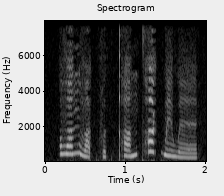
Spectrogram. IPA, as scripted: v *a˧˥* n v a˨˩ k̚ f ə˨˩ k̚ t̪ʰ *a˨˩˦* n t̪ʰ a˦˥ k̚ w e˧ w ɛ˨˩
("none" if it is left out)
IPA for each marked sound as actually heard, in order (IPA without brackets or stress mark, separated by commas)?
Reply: a˧˥, a˨˩˦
